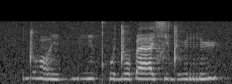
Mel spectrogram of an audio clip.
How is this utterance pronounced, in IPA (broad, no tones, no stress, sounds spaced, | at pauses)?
dʱ õ i̯ | bʱ i kʷʰ e d o ɓ æː sʲ o dʱ y r y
